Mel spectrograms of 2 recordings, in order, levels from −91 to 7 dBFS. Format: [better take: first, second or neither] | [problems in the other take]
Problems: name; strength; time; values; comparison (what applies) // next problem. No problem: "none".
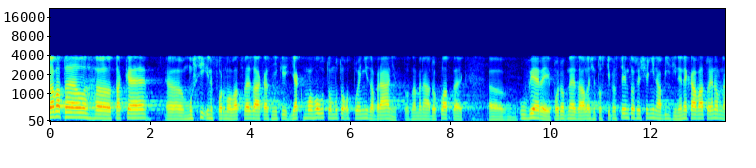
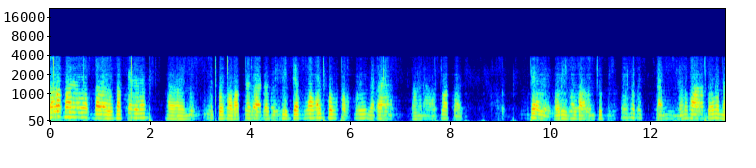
first | noise reduction (neural separator model SepFormer WHAMR!)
